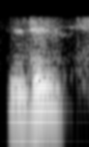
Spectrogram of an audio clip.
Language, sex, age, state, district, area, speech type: Hindi, male, 45-60, Uttar Pradesh, Ayodhya, rural, conversation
